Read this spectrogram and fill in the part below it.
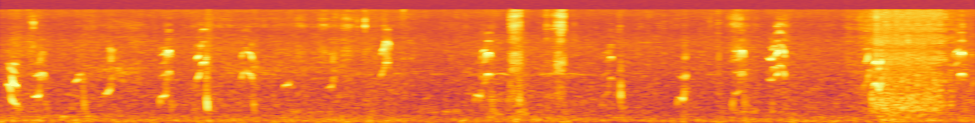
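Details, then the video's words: Grey francolin (dakhni teetar) chicks playing: short, thin, high peeps scattered irregularly throughout, some sharply rising, over a steady low background hiss, with a brief burst of broad noise near the end. "grey dakhni teetar k bacchay,desi teetar babies playing"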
